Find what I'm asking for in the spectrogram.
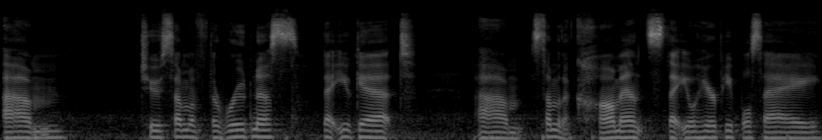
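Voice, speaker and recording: With an American accent, a woman speaks in a very deep, low voice at a very slow pace, her intonation monotone and flat, broken by long, frequent pauses. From southeastern Ohio. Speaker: amputee interviewee. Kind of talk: interview. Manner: loud.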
